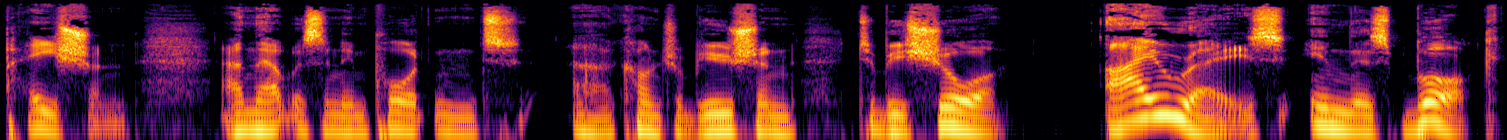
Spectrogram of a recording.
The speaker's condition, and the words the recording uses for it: No condition.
